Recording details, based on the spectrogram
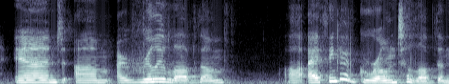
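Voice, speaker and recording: With an unremarkable speaking voice, a woman speaks at a medium pitch, ordinary pitch variation and a fairly slow pace. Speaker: cross-stitch vlogger. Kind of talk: casual show-and-tell vlog.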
